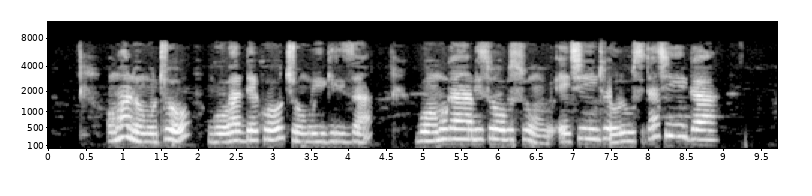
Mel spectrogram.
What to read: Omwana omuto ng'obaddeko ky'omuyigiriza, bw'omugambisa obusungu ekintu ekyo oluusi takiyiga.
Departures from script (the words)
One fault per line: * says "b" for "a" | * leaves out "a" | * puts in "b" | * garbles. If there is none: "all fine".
* leaves out "ekyo"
